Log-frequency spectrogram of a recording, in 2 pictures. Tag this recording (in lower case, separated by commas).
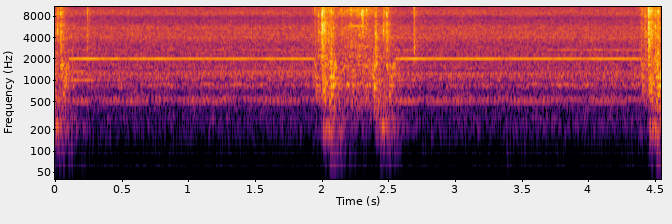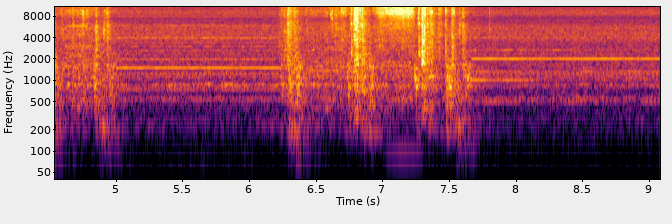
printer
